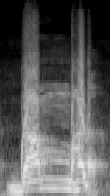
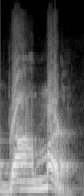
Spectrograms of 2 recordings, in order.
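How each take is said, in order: First: The h sound comes after the m. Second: The h sound comes before the m. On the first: This is how people commonly say it. The speaker calls it wrong. "ब्राह्मण ऐसे बोलते हैं" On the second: This matches how the word is written. The speaker calls it right. "सही उच्चारण क्या होगा, ब्राह्मण, यानी हा पहले आया"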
